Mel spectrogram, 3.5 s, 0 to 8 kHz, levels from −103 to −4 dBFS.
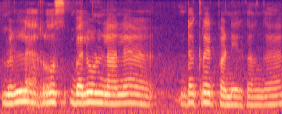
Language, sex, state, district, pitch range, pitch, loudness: Tamil, female, Tamil Nadu, Kanyakumari, 180-215 Hz, 200 Hz, -14 LUFS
